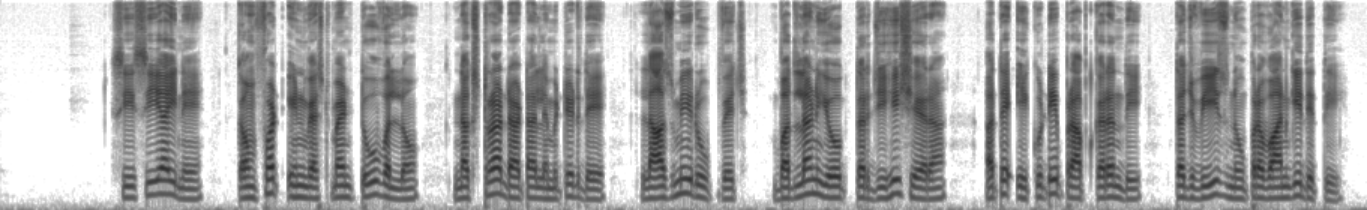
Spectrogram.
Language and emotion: Punjabi, neutral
